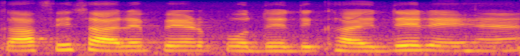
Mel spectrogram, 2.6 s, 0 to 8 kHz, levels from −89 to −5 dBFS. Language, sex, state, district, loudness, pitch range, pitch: Hindi, female, Haryana, Rohtak, -16 LUFS, 195-210 Hz, 205 Hz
